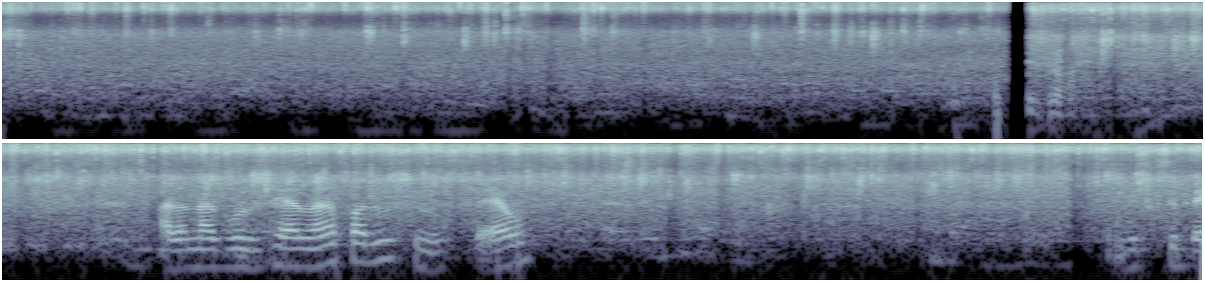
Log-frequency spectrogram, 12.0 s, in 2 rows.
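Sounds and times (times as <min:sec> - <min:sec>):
rain falling: 0:00.0 - 0:12.0
raindrops ticking: 0:03.7 - 0:12.0.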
